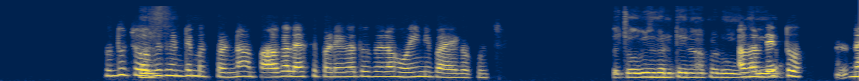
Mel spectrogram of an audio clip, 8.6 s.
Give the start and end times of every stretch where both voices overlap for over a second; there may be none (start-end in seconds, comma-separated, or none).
none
